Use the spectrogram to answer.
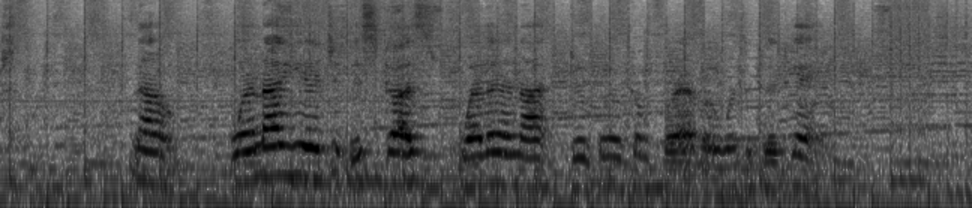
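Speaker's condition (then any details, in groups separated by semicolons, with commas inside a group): Cerebral palsy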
